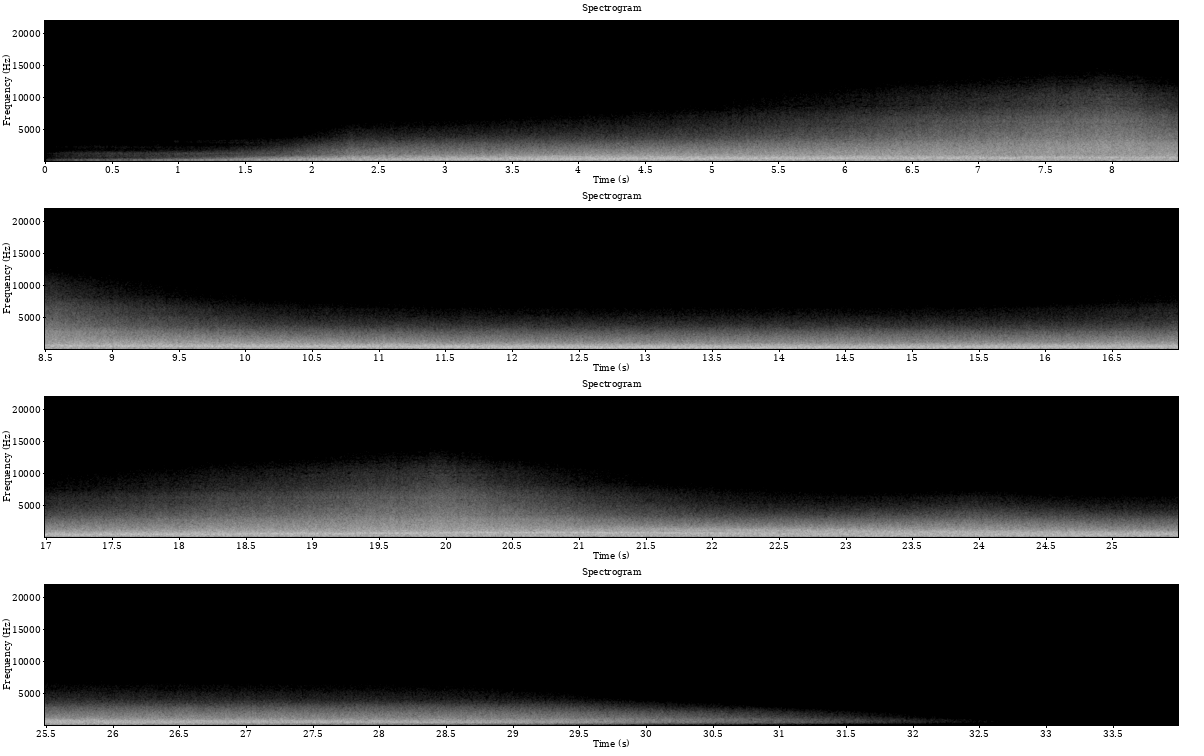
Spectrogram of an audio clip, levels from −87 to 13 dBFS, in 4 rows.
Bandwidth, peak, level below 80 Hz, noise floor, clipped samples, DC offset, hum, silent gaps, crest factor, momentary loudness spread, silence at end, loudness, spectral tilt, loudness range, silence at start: 9.8 kHz; -4 dBFS; -58 dBFS; -90 dBFS; under 0.1%; under 0.1%; none; none; 14 dB; 7 LU; 3.55 s; -17 LUFS; -6 dB/octave; 7 LU; 1.05 s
